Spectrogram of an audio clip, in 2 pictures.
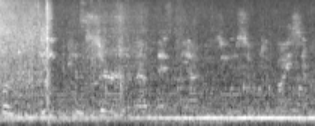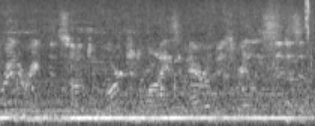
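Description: A machine running with a steady drone at one unchanging pitch.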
